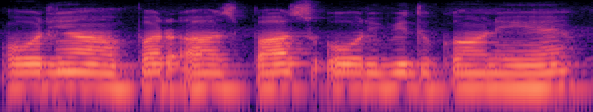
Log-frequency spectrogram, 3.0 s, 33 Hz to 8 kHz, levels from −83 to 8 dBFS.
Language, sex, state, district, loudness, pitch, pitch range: Hindi, male, Uttar Pradesh, Shamli, -18 LUFS, 115 Hz, 110-115 Hz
